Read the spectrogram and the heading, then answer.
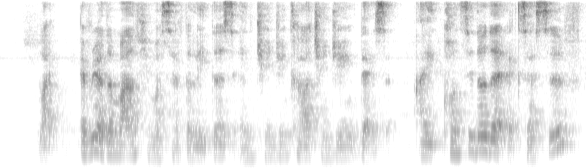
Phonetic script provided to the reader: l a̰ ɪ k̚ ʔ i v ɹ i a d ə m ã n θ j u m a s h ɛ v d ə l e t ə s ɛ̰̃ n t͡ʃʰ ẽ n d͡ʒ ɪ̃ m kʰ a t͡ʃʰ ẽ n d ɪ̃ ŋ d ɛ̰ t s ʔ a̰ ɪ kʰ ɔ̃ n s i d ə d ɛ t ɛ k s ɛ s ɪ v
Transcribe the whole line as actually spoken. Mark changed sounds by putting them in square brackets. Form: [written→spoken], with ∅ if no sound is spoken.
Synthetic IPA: l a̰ ɪ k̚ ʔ [i→ɛ] v ɹ i a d ə m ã n θ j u m a s h ɛ v d ə l e t ə s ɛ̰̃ n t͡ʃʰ ẽ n d͡ʒ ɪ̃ [m→ŋ] kʰ a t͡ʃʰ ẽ n [d→d͡ʒ] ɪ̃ ŋ d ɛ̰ t s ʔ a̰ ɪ kʰ ɔ̃ n s i d ə d ɛ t ɛ k s ɛ s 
